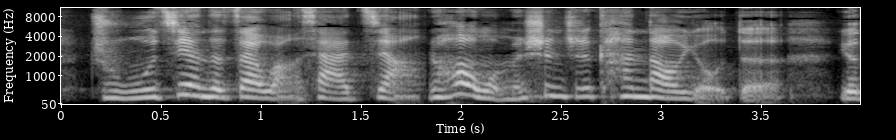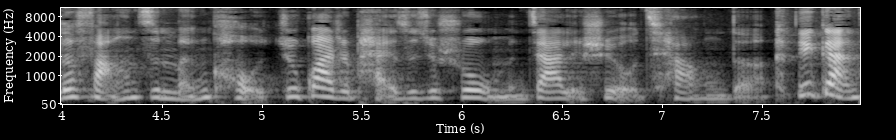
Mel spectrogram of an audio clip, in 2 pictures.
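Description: A woman talks at a moderate pace in a high voice with ordinary pitch variation, noticeable background noise behind her. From China, Chengdu. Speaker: high school teacher. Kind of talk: casual chat.

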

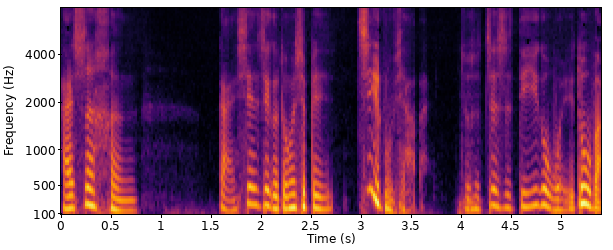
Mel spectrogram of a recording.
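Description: This woman has a dark, mellow tone and a fairly low pitch with ordinary pitch variation. The sound is dry and close, with no echo. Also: moderate pace, big swings in loudness. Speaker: audience member. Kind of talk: casual opinion talk at live event.

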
